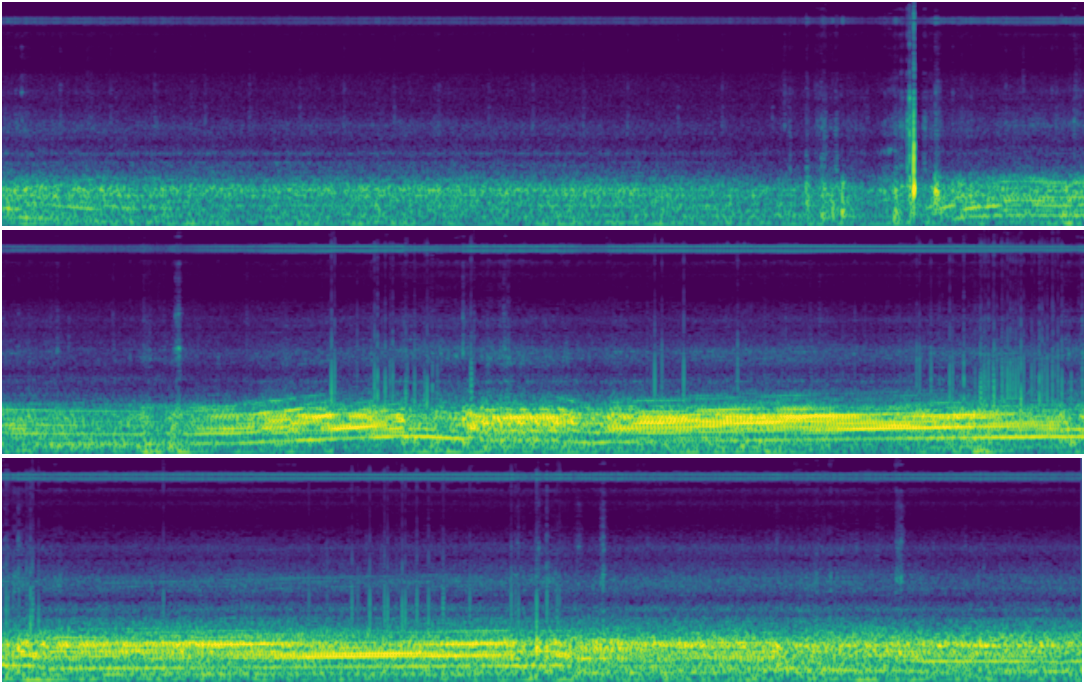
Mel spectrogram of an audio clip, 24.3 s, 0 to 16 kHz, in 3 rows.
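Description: A 2005 Suzuki Ignis Sport with the M15A 1.5L engine revving as it merges onto a highway, heard from inside the cabin: steady road rumble, then the engine note climbing and holding loud through repeated rising pulls.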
